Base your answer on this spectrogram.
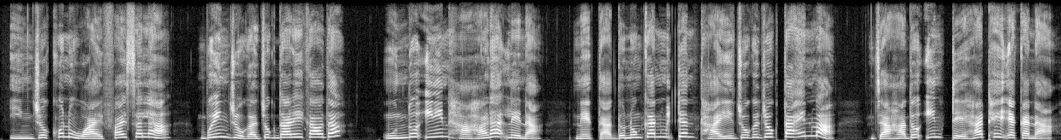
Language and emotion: Santali, surprised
